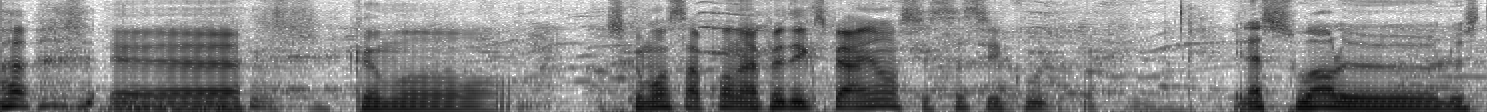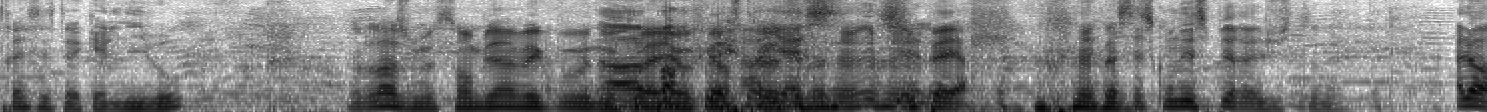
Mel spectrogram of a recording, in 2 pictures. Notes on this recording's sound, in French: Enregistré en public aux trois piliers.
